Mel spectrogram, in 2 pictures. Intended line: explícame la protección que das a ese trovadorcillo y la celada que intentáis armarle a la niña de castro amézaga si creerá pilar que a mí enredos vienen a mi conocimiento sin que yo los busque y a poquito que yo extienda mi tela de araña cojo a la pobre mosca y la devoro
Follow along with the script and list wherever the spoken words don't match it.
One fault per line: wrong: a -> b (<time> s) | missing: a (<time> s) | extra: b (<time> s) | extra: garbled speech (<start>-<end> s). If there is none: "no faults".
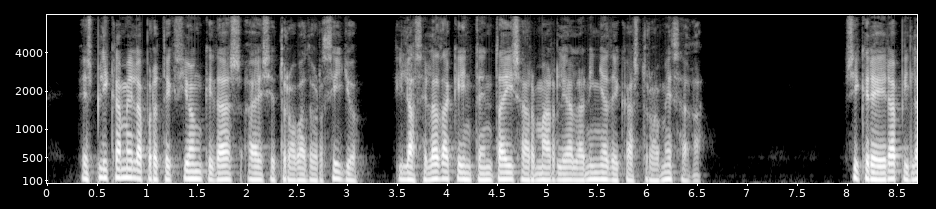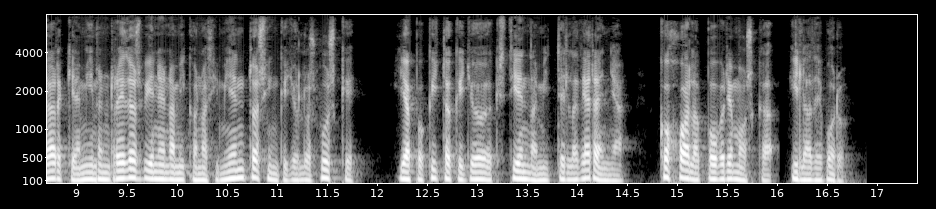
no faults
